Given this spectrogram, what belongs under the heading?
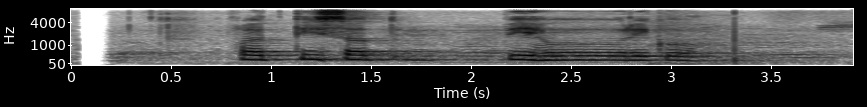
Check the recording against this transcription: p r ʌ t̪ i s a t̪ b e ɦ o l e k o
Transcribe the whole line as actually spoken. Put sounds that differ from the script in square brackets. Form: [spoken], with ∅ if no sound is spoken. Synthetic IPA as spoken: p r ʌ t̪ i s [ʌ] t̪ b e ɦ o [ɾ] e k o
